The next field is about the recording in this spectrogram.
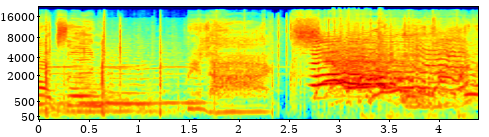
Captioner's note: kids screaming; laughter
